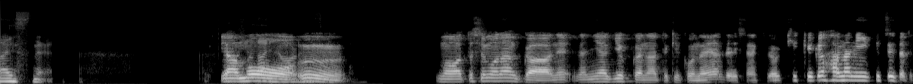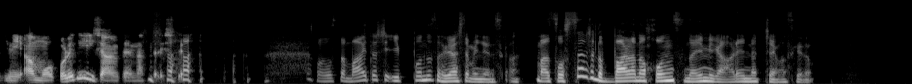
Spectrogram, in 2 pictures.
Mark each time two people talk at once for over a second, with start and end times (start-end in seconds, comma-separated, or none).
2.2-3.4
